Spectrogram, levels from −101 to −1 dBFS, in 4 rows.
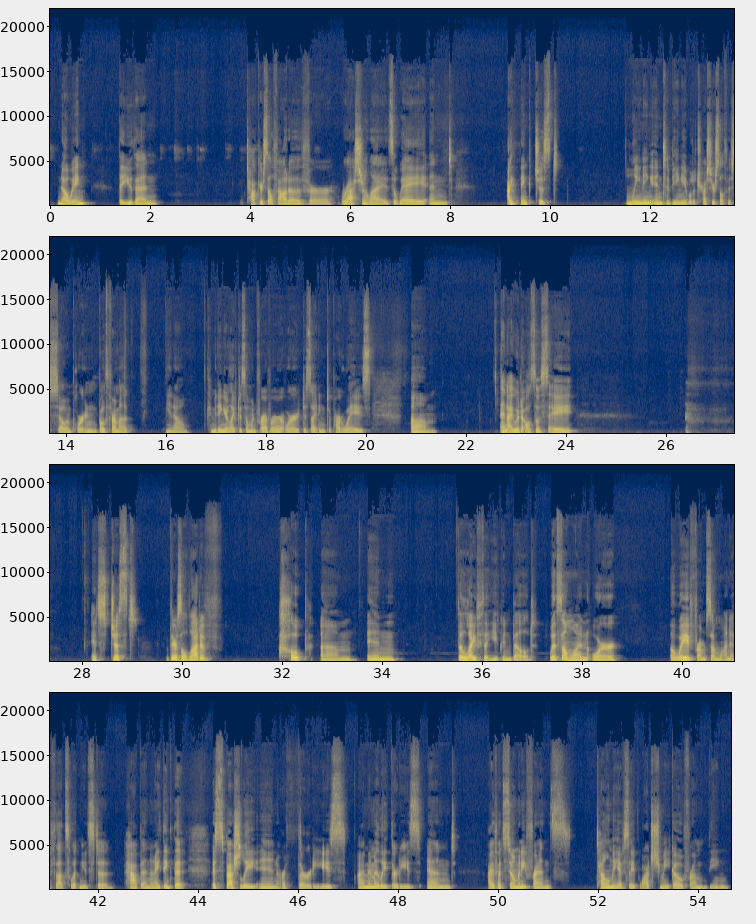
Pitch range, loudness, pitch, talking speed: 150-180 Hz, -23 LUFS, 165 Hz, 110 wpm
